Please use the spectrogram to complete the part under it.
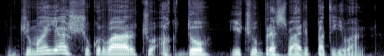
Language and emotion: Kashmiri, neutral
